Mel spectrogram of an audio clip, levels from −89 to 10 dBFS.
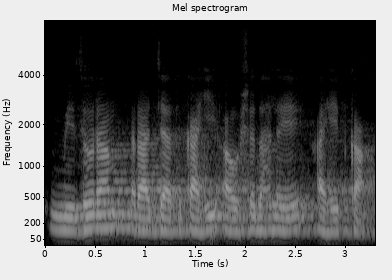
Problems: none marked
